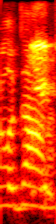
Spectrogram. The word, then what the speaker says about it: LaDonna: hello Leticia thank you so much did I pronounce her name correctly Ladonna she did yes yes you did gotcha gotcha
